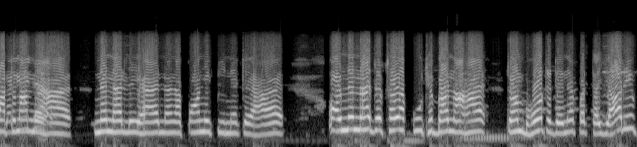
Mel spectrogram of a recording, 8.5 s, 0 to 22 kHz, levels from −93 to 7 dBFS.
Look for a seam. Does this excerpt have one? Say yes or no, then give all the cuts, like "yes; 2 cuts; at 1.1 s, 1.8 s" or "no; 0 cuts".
no; 0 cuts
